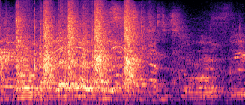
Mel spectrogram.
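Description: Women laugh loudly close by.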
